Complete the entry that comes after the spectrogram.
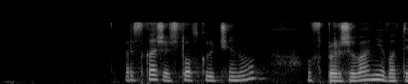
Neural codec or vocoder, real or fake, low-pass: codec, 16 kHz, 0.8 kbps, ZipCodec; fake; 7.2 kHz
